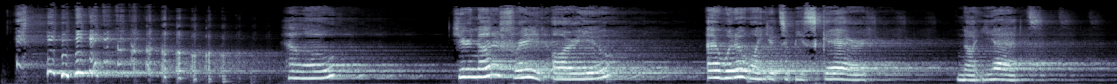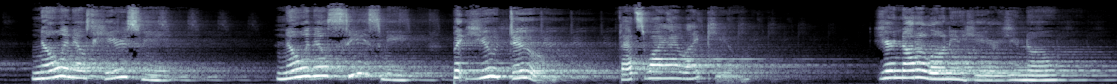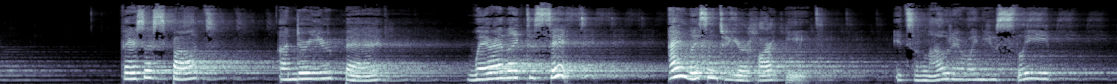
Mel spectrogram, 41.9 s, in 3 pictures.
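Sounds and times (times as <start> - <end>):
creepy little girl talking: 0.2 - 2.8, 3.6 - 4.2, 5.7 - 7.7, 8.8 - 10.8, 12.0 - 13.0, 14.4 - 16.1, 17.4 - 20.9, 21.7 - 23.3, 25.0 - 27.2, 29.5 - 30.6, 31.4 - 32.7, 33.8 - 35.2, 36.3 - 38.1, 39.1 - 41.1
creepy little girl laughing: 0.2 - 3.0.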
